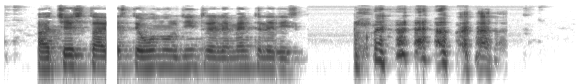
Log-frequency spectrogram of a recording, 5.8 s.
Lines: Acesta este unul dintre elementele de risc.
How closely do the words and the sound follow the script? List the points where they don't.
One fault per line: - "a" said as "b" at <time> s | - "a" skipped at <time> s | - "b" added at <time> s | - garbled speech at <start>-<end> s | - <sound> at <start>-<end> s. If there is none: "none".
- dropout at 1.0-1.2 s
- "de" skipped at 2.7 s
- laugh at 3.5-5.1 s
